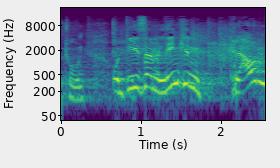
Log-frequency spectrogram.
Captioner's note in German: Beifall Freie Demokraten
